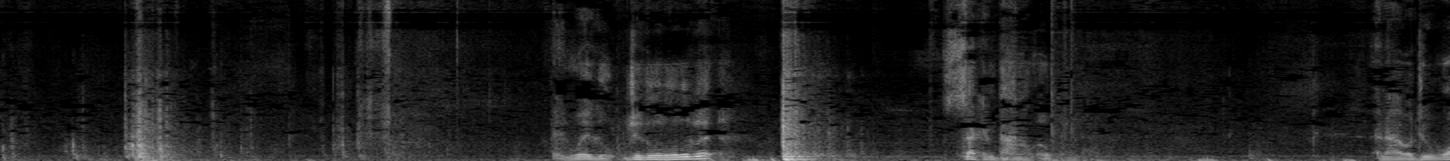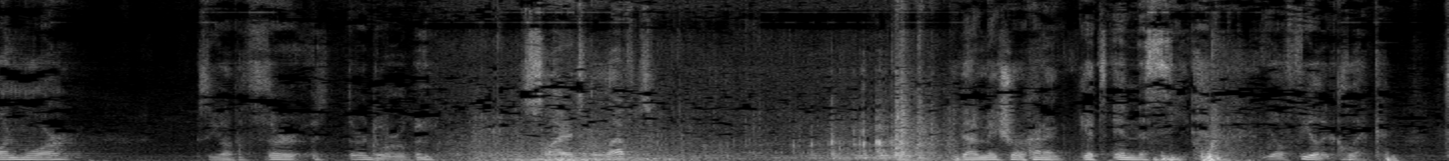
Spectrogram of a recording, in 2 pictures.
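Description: A glass sliding door rattles and knocks in its frame.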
